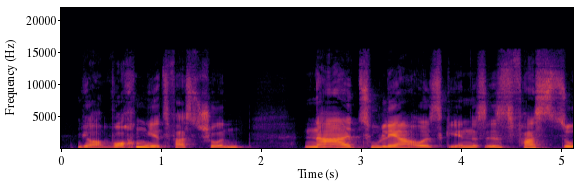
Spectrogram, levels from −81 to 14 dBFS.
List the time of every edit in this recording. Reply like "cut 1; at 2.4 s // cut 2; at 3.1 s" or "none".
none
